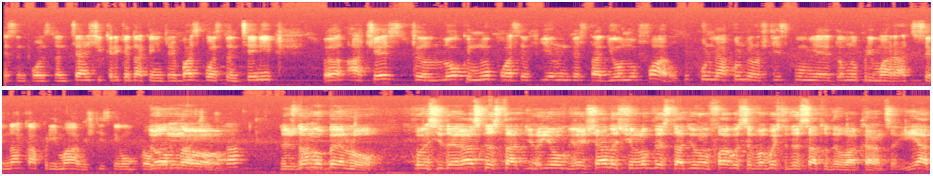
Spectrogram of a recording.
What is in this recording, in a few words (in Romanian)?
DIALOG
